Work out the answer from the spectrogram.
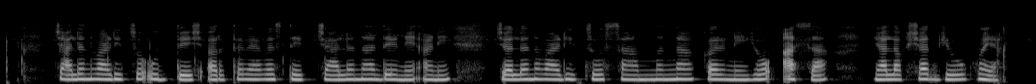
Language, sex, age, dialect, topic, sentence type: Marathi, female, 18-24, Southern Konkan, banking, statement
